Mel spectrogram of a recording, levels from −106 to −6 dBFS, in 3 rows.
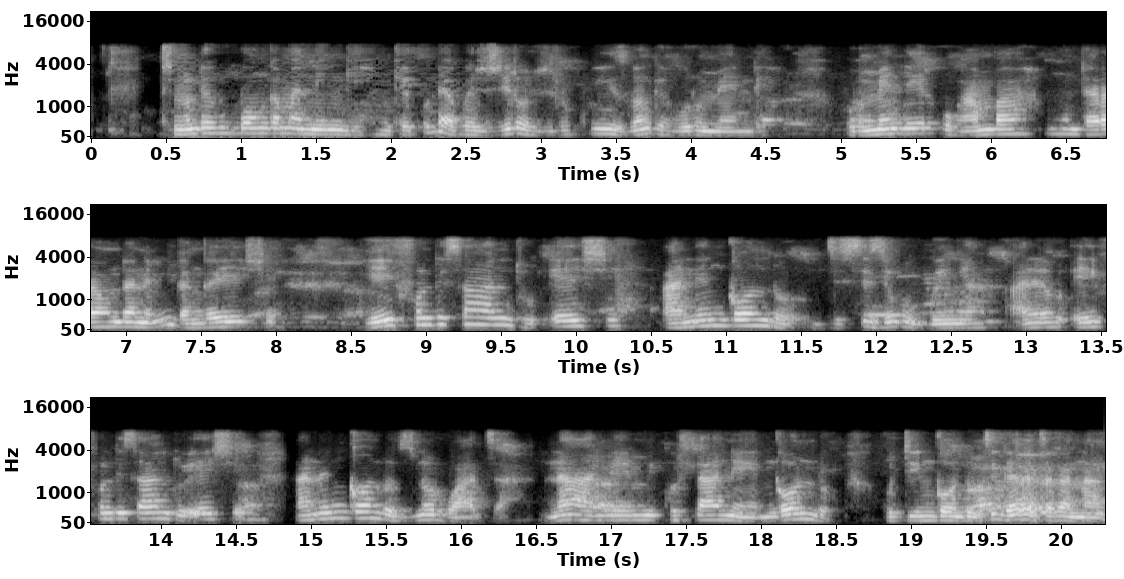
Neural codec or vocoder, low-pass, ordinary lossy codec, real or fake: none; 7.2 kHz; Opus, 16 kbps; real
